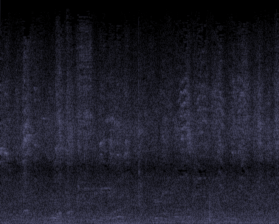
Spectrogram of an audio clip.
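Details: Colony of fruit bats at Goa Lawah Temple in Bali, crowded into and around a big cave mouth; shrill squeaks merge into a constant hissing chorus with brief brighter flickers and a faint low rumble beneath.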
